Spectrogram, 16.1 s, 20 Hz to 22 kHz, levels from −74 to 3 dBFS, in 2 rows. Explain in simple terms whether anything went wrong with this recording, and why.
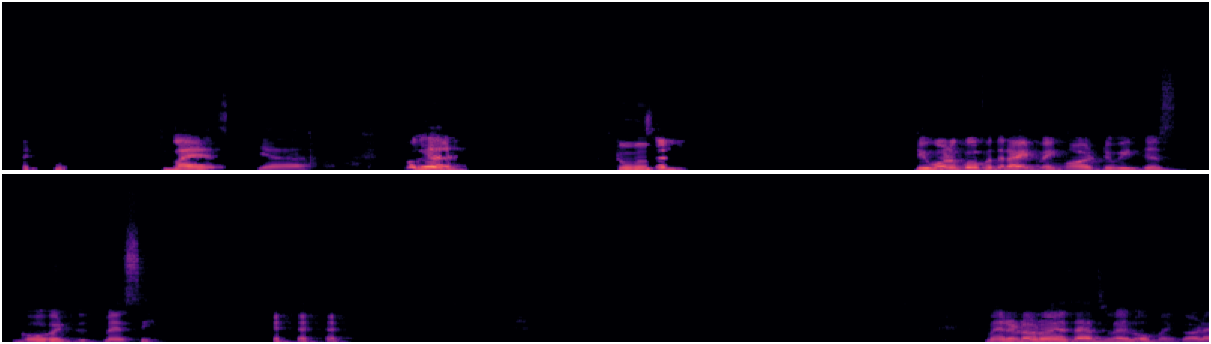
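Around 4.15 s there's a short stall from a late packet. A chunk of the call arrived late, so the receiver held the last sound for about 50 ms until 4.23 s, then picked up where it left off. Nothing's lost, just a slightly stretched bit.

Right after, from 4.25 to 4.30 s, there's a short concealed packet loss. About 40 ms of audio never made it, so the receiver patched the gap by extending the previous sound. You hear a quick smear, and a tiny piece of speech is gone.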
